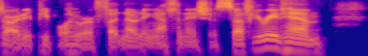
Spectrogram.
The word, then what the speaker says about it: Athanasius: Athanasius. That's the way all the British patristic scholars do it.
